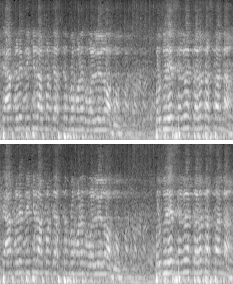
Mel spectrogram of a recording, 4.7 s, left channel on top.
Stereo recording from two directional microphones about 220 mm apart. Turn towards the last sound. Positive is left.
turn(degrees=25)  # may be behind; listen again after turning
